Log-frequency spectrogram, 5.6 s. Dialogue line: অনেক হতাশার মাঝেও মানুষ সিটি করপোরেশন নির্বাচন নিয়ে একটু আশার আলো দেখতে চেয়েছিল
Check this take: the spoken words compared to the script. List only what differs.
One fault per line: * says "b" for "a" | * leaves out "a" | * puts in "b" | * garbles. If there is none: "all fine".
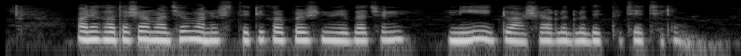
* puts in "আলো"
